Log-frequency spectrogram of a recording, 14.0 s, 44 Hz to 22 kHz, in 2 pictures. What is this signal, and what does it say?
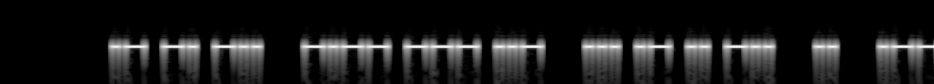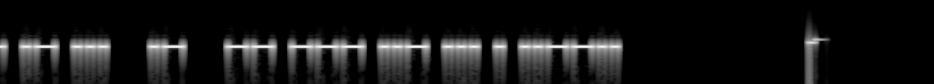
Morse code, heard as a keyed tone, about 25 wpm, 700 Hz. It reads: AND YOU SAID I WAS A MOUSE?
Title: Sentences from Top 1000 Words - Review Part 5 - 25wpm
